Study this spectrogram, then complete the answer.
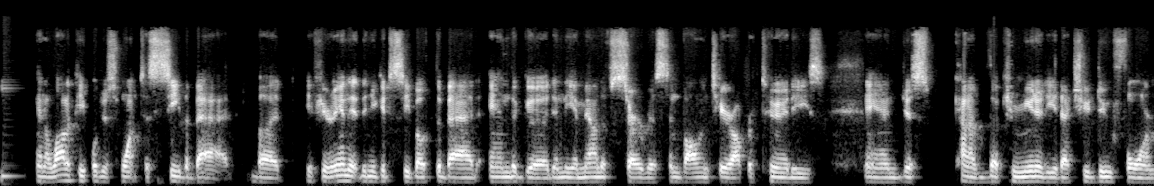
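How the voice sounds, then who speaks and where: Talking at a fairly quick pace with an East Texas accent, a man is recorded with a dry, close sound and no echo. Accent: Southern US (East Texas). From East Texas (Longview). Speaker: podcast guest. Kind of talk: casual interview chat.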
